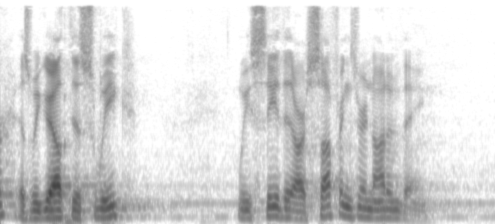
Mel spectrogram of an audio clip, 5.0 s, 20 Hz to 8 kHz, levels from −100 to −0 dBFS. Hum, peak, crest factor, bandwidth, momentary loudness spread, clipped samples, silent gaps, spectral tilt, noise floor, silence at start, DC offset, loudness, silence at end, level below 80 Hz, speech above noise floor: none; -18 dBFS; 24 dB; 7.6 kHz; 16 LU; under 0.1%; none; -5.5 dB/octave; -71 dBFS; 0 s; under 0.1%; -40 LUFS; 0.7 s; -68 dBFS; 31 dB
